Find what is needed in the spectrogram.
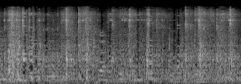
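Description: Metal shopping cart rattling as it is pushed along the store floor: a fast, irregular clatter of small metallic clicks.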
